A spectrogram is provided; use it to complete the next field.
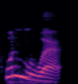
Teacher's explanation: Idgham artinya dilebur dari hun menjadi hu ya, langsung ditasdidkan ke huruf waw. Kemudian bi ghunnah dengan dengung. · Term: idgham bi ghunnah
